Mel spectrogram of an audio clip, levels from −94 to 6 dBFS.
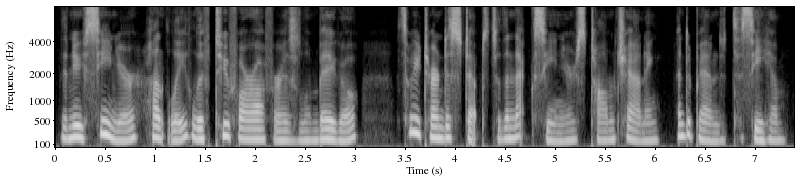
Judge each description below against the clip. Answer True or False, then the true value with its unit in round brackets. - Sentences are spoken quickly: True (220 wpm)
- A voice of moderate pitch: True (175 Hz)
